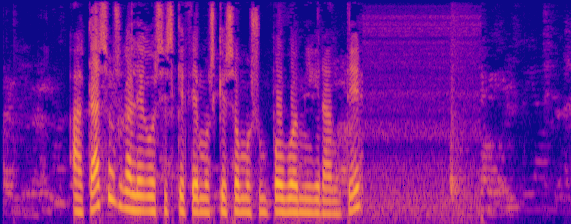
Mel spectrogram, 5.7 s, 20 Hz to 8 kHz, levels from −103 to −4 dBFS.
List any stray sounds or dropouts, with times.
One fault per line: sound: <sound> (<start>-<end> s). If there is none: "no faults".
sound: whoosh (4.5-4.7 s)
